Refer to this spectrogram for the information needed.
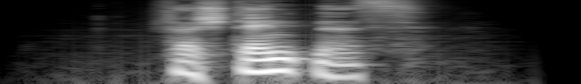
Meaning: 1. understanding, comprehension 2. sympathy 3. appreciation 4. insight
- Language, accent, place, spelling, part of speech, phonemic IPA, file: German, Germany, Berlin, Verständnis, noun, /fɛɐ̯ˈʃtɛntnɪs/, De-Verständnis.ogg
